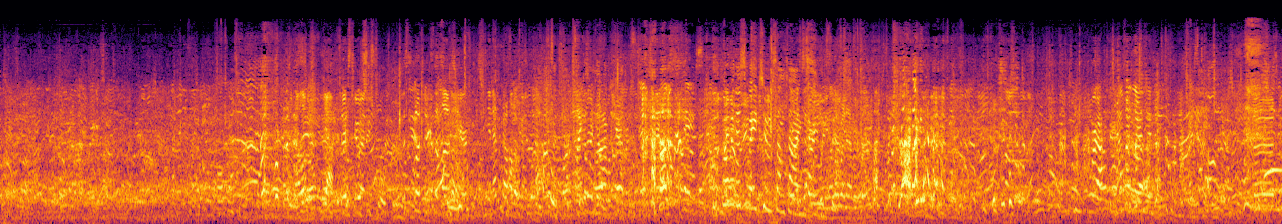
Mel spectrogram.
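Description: A crowd of young people chatters and laughs outdoors.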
